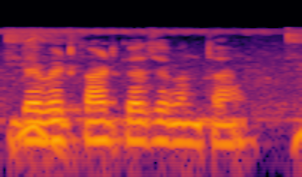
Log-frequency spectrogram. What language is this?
Hindi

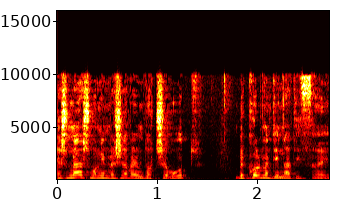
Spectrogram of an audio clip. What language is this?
Hebrew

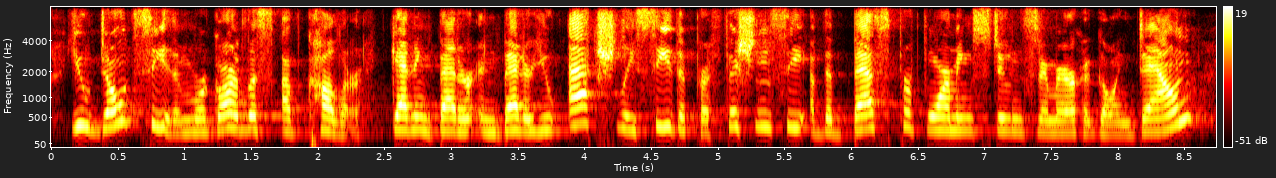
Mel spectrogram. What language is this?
English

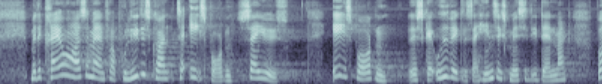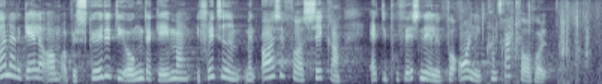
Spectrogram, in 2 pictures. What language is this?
Danish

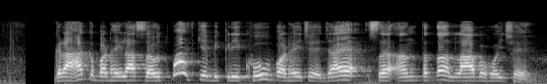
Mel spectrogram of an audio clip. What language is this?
Maithili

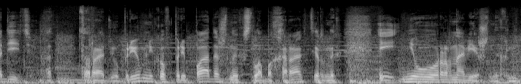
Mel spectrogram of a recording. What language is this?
Russian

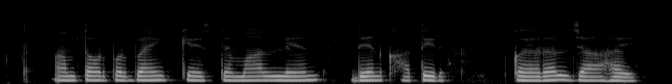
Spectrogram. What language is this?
Magahi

